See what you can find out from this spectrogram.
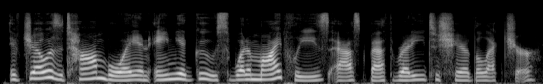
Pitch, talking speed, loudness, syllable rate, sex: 215 Hz, 220 wpm, -18 LUFS, 5.6 syllables/s, female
